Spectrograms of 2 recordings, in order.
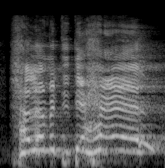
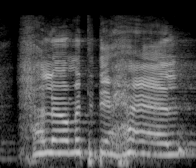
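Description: First: Higher and louder, laughing operator greeting; exaggerated call-centre voice; phone operator, louder. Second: Higher, louder operator greeting; hint of a call-centre voice; phone operator. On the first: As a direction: repeat the greeting brighter and bigger.

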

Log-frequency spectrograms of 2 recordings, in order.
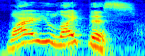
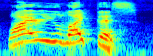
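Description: First: Exasperated. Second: Much higher, louder, slow "why are you like this"; louder exasperated shout. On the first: Exasperated at other raptor. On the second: Exasperated at the weird raptor, louder shout. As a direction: escalate the disbelief to a yell. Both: Real, not acted.

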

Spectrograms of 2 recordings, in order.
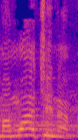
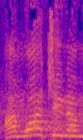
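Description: First: Put-on drunk shout. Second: Said in the usual way. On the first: Drunk uncle yelling at a kid's birthday. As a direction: yell it out like a drunk at a party. Drunk man acting out at party.

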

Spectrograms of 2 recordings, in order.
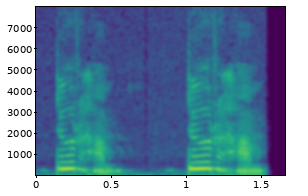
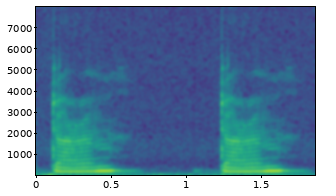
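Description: First: Durham with a full "ham", both syllables sounded; as spelt pronunciation. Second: Durham as DURR-um, silent h; local pronunciation. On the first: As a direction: say Durham as DUR-HAM, pitched high. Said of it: "how do you pronounce this word". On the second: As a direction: swallow the end of Durham to "um". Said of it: "The correct pronunciation is". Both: Shown as a demonstration.

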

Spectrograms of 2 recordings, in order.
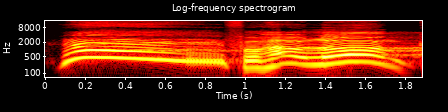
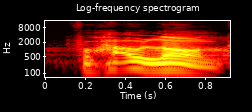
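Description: First: High loud plea; anguished cry. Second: Said in the usual way. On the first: Retold or imitated. Preacher crying out to the Lord, high and loud. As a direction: cry out to heaven in longing.

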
